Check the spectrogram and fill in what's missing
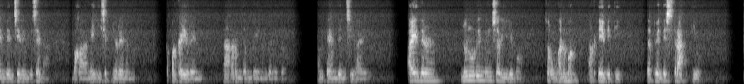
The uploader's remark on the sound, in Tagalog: Isang gabi, umupo lang ako at nagsimulang mag-record. Ni hindi ko nagamit ang malinaw kong mic.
